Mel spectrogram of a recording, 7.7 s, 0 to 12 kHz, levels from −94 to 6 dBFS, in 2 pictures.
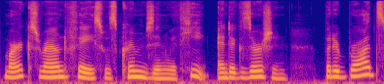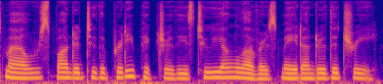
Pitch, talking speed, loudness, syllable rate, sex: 175 Hz, 205 wpm, -17 LUFS, 5.3 syllables/s, female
